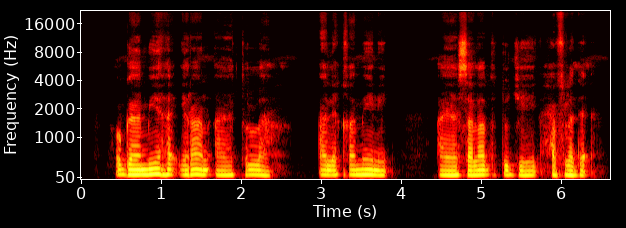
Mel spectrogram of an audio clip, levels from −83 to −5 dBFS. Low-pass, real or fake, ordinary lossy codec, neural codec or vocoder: none; fake; none; vocoder, 44.1 kHz, 128 mel bands, Pupu-Vocoder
